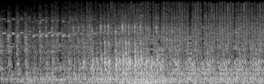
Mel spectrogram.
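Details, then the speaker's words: John Deere 4010 diesel after replacing a leaking lift pump and bleeding the fuel: catches and picks up to a steady, even chug with no misses, slight surge, left idling; normal start. "there you go just ski and we're gonna let her run for oh it's going to run for at least 10 minutes just idling and you hear that surge"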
